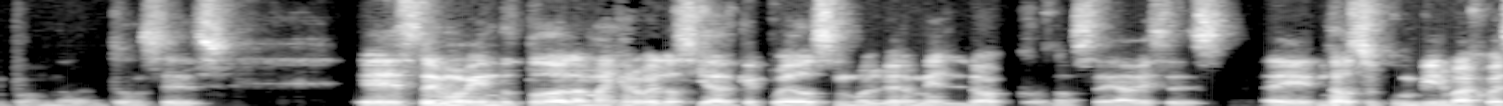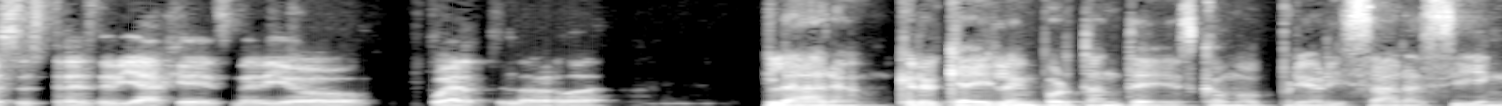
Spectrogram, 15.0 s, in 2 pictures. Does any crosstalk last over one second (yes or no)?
no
